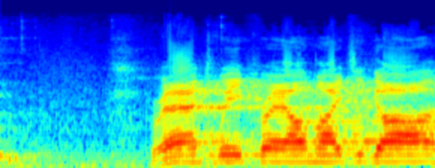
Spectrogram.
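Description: A man chants loudly in a reverberant room.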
